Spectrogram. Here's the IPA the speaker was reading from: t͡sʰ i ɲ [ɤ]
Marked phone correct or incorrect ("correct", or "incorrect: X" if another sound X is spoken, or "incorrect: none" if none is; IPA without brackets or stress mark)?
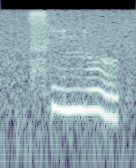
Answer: incorrect: ɯ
